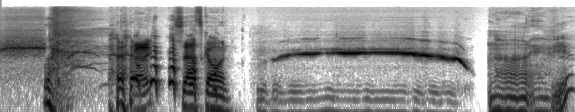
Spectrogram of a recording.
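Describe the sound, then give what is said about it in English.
A person whistles a single long, steady note in imitation of a bird call, rising slightly and then dipping at the end, with talking and brief laughter before and after. “Some kind of weird bird”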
